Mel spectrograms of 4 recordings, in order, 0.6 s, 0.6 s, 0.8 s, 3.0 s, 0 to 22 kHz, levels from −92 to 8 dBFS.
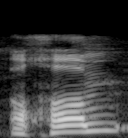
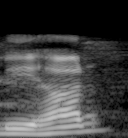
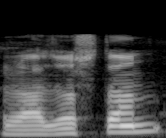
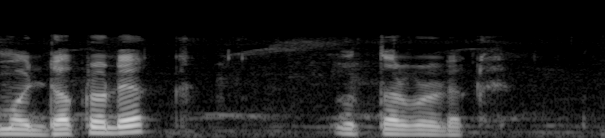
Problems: none marked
